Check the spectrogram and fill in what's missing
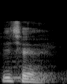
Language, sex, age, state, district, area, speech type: Hindi, male, 45-60, Bihar, Samastipur, rural, read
